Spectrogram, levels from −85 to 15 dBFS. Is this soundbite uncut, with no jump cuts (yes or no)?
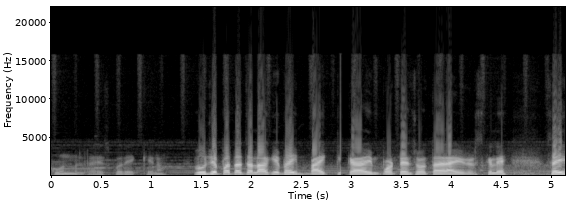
no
